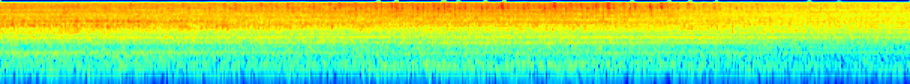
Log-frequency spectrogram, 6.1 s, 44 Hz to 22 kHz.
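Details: Saab 9-5 Aero idling with a steady whirring tone and light rough chatter. The service shop first suspected an oil filter in the sump; it turned out to be the water pump.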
